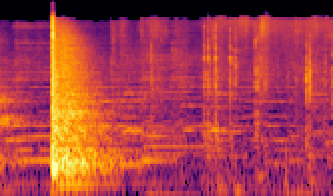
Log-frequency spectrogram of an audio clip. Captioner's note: πυροβολισμός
